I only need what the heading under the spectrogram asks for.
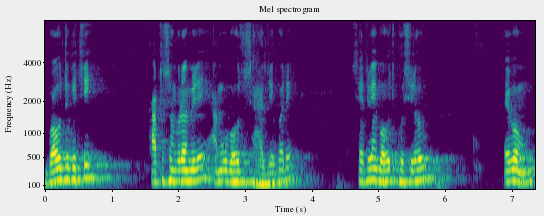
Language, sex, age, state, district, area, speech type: Odia, male, 60+, Odisha, Nayagarh, rural, spontaneous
